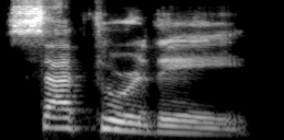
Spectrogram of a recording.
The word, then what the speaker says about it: Saturday: Bueno, pues el día sábado en inglés, los norteamericanos no lo pronuncian con un sonido de una letra T.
